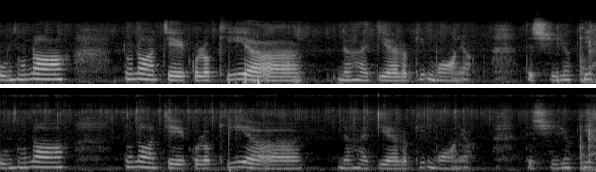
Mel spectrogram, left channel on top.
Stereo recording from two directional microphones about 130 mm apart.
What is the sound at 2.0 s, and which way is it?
Speech, 25° left (ahead or behind).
